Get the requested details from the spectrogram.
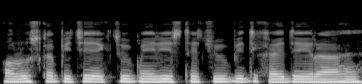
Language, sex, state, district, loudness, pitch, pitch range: Hindi, male, Arunachal Pradesh, Papum Pare, -13 LUFS, 130 Hz, 120-130 Hz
